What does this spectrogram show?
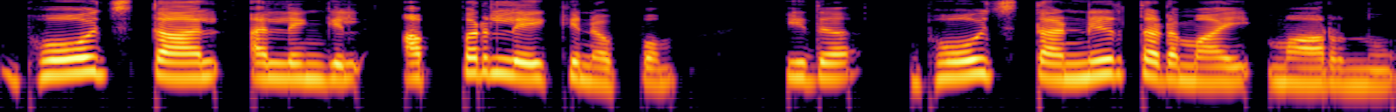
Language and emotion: Malayalam, neutral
